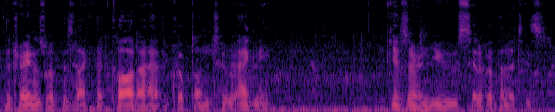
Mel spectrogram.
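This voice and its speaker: Over footage of his own gameplay, a man with a deep voice offers casual, offhand remarks, half talking to himself. He's a let's play host whose delivery is flat and his speed normal.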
